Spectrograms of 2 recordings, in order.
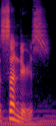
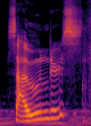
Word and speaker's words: Saunders: oh nick sanders right uh sunders okay okay how how is this pronounced is it saunders saunders saunders right right i don't okay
